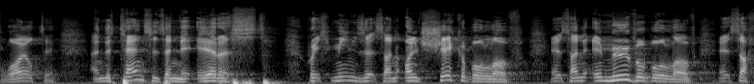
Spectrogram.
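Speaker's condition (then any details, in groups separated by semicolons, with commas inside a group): Cleft palate and cleft lip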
